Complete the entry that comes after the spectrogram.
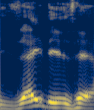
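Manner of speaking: ordinary talk, nothing marked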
